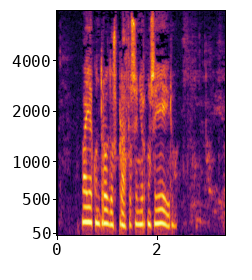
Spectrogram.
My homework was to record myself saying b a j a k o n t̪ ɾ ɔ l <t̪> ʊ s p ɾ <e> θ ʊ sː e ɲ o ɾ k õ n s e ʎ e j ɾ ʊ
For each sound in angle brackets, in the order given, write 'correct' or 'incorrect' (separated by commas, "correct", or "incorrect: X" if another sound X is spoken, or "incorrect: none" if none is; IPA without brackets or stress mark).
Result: incorrect: d̪, incorrect: a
